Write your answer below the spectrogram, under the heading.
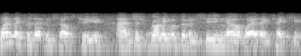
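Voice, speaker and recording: Someone speaks in an English accent over noticeable background noise. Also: man. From England, small town. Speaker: motivational speaker, former cruise ship worker. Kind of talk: speech to audience. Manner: animated.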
